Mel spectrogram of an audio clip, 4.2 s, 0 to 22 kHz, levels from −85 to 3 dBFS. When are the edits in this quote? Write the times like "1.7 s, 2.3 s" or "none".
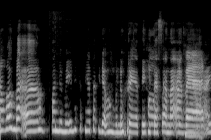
0.9 s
